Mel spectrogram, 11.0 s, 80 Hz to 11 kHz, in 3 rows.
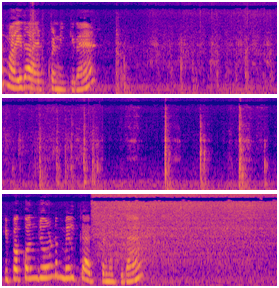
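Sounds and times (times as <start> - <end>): butter and flour sizzling in pan: 0.0 - 11.0
spatula scraping pan: 1.5 - 7.4.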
